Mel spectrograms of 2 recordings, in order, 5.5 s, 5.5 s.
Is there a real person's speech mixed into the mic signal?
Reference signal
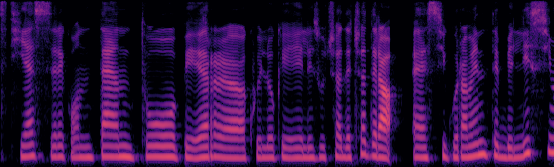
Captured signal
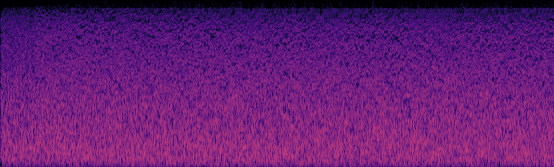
No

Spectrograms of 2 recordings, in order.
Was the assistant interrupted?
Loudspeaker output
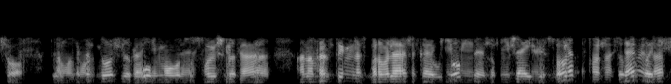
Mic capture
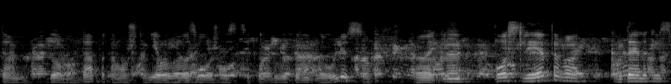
Yes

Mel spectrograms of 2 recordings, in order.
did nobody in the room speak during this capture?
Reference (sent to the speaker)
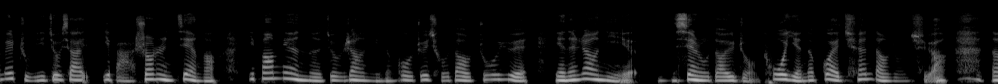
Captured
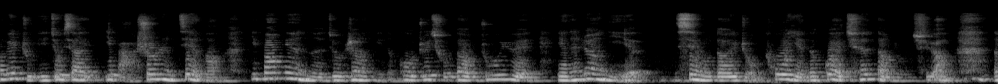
Yes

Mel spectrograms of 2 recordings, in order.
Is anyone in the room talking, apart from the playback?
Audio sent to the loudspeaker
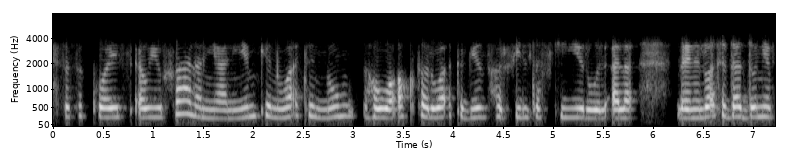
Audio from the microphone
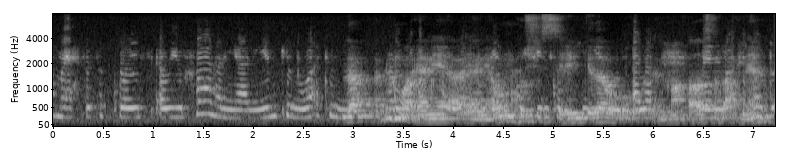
Yes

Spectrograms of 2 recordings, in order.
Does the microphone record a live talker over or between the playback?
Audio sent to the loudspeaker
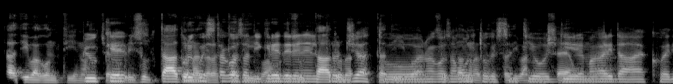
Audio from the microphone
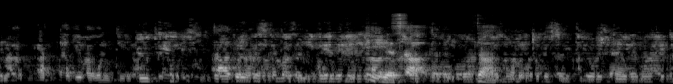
Yes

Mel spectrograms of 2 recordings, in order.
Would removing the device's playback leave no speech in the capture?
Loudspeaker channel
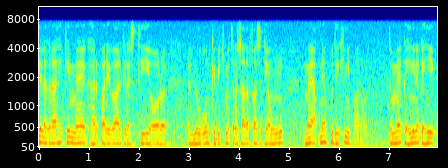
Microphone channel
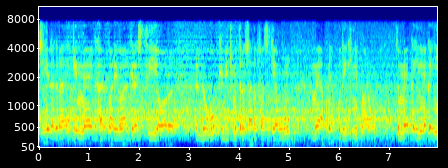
Yes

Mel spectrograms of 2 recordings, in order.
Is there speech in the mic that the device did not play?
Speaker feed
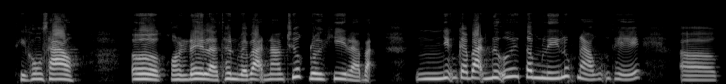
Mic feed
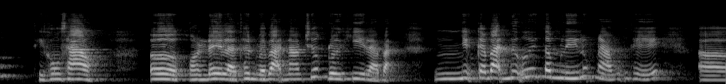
No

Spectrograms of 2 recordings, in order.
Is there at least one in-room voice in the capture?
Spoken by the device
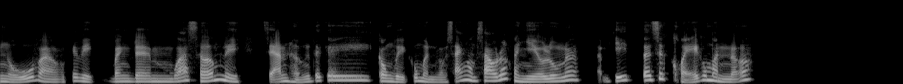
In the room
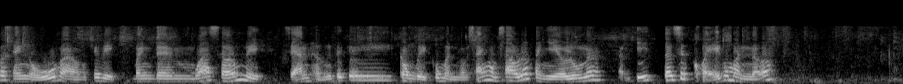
No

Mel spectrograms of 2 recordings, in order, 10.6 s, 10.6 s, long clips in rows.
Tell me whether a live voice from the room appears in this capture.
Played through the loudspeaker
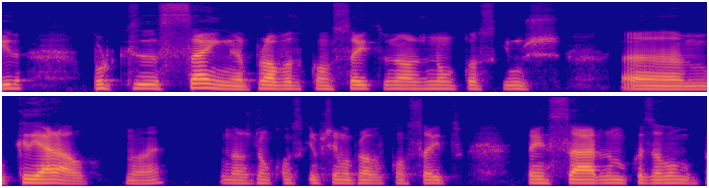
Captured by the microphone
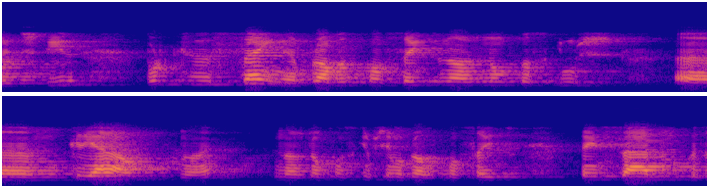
No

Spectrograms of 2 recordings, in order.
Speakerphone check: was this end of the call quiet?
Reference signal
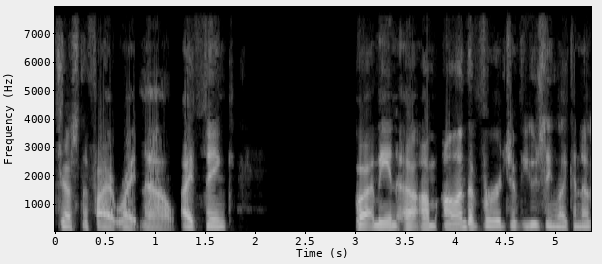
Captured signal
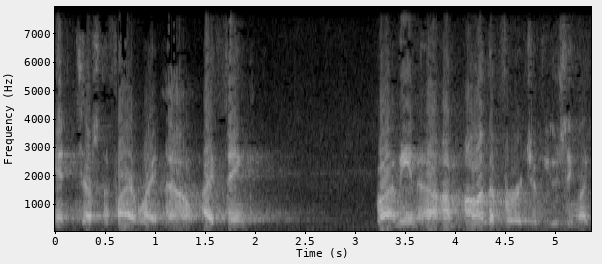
Yes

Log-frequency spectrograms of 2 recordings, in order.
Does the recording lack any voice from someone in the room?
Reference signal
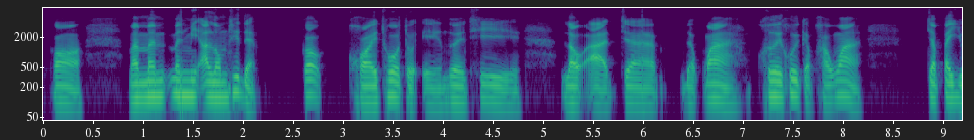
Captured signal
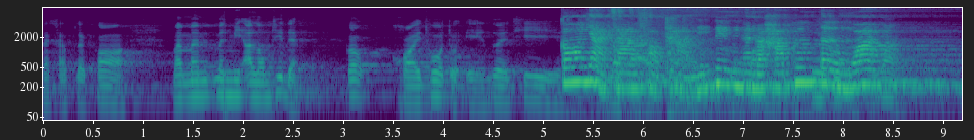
No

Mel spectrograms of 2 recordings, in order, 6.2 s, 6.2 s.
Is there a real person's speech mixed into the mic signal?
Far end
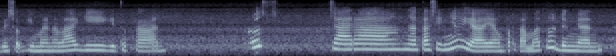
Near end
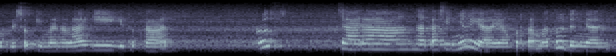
No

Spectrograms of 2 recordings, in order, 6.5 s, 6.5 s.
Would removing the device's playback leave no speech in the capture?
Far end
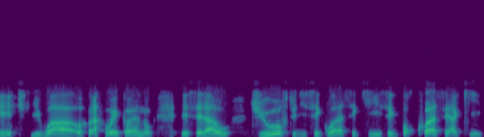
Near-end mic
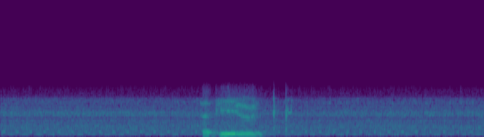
No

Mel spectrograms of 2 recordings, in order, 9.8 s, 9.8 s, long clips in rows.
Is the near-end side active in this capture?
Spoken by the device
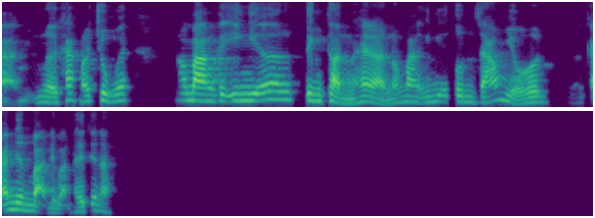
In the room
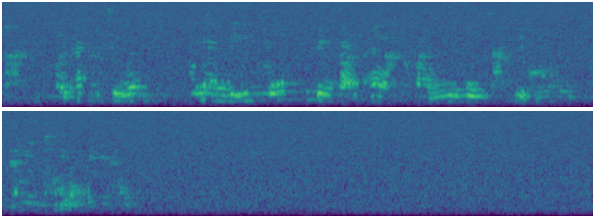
No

